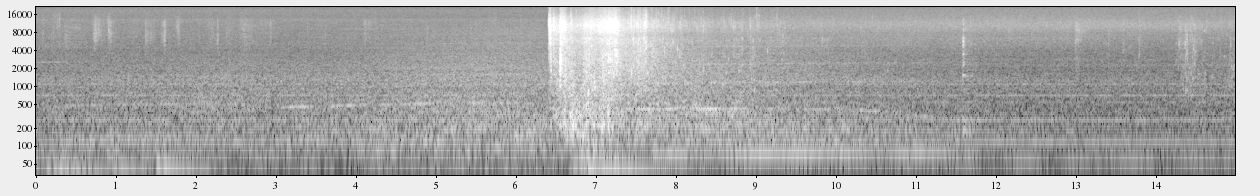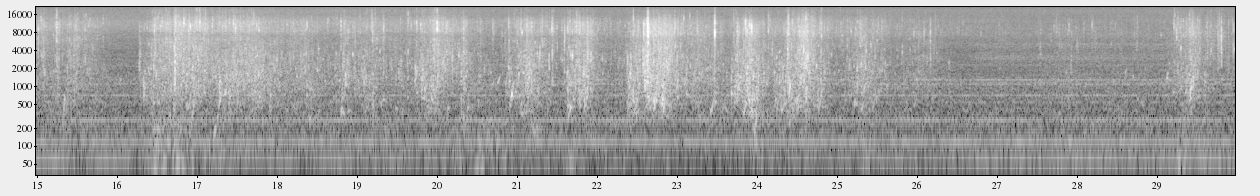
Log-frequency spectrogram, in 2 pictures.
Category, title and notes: Soundscapes > Urban
AMBSea-Summer Sunrise Swim in Condo Pool, splashing, AC hum QCF Gulf Shores Alabama Zoom H3VR
Early morning solo swim in pool in condo beach house complex courtyard - AC Hum, birdsong (Geolocation note: Map doesn't show complex on map, newer construction)
AC-Hum, condo, pool, summer, swimming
